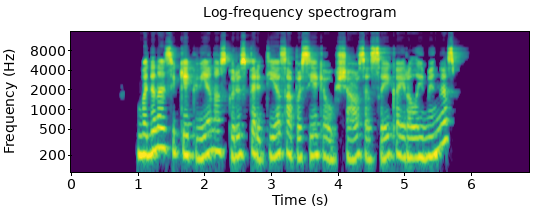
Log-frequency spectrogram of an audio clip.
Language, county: Lithuanian, Marijampolė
